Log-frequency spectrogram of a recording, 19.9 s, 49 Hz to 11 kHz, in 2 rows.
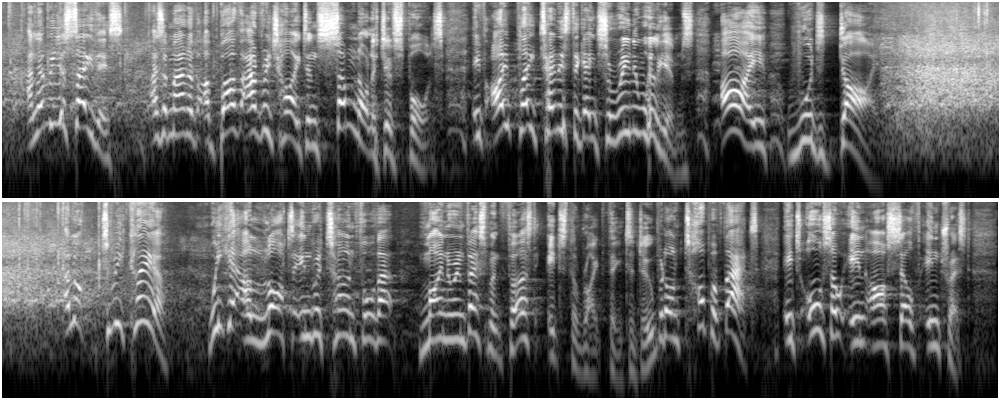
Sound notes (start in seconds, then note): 8.7 audience laughing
